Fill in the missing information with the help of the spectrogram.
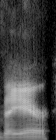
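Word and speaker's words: Veilleux: quarterback transfer and Christian Veer I think is how they I saw them say it's Christian Veer which doesn't at all look like how it's spelled he's a Penn State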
